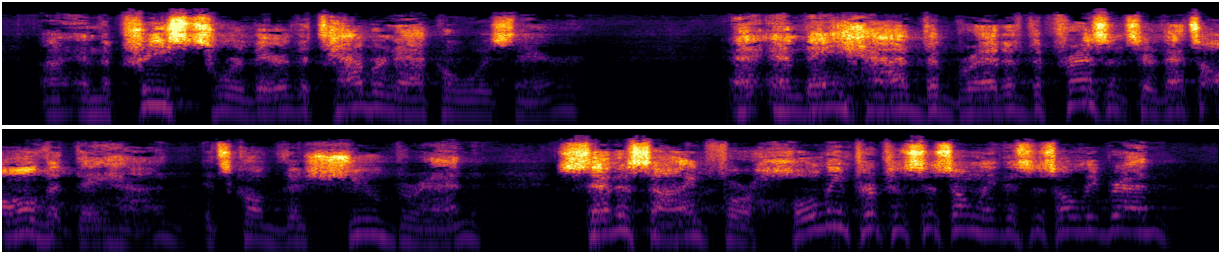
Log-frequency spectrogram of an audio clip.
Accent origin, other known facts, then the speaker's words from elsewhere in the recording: Florida, United States; Now, I grew up in Central Florida. And when I grew up in Central Florida, there were orange groves everywhere.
